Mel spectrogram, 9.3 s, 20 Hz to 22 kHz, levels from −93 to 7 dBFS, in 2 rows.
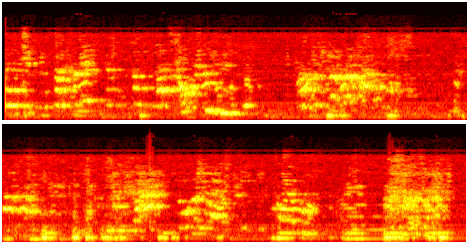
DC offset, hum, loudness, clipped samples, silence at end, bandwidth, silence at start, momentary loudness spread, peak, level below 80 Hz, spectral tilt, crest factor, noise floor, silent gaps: under 0.1%; none; -14 LUFS; under 0.1%; 0.05 s; 9.4 kHz; 0.05 s; 11 LU; 0 dBFS; -50 dBFS; -5 dB/octave; 14 dB; -35 dBFS; none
